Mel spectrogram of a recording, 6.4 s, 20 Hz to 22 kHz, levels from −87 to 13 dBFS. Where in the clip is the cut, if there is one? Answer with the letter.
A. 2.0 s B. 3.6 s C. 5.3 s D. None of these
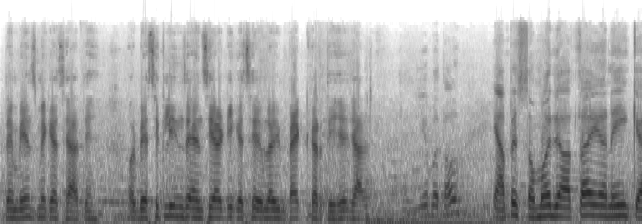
B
